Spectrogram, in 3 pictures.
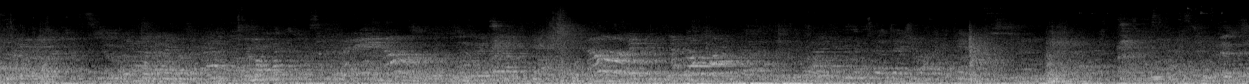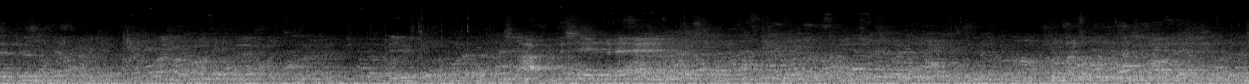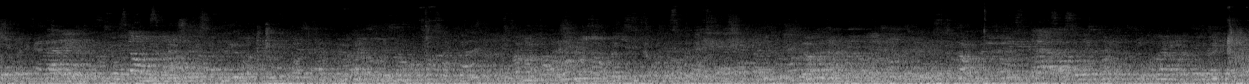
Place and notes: Quartier des Bruyères, Ottignies-Louvain-la-Neuve, Belgique - Corridor discussions
In the wide hall of the criminology school, people are discussing.
Ottignies-Louvain-la-Neuve, Belgium, 11 March 2016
